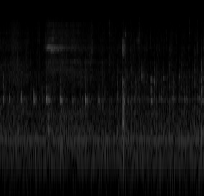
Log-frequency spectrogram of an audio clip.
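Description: Near silence, with faint, regular soft ticks about four a second from a stir stick working clear resin in a plastic cup, and one sharper click about two and a half seconds in.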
